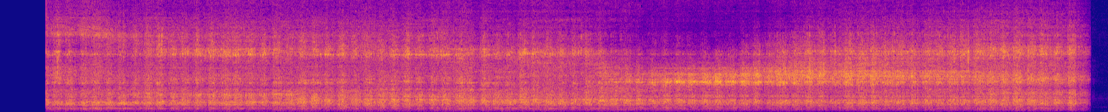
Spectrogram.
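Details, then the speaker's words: Hyundai Trajet power steering pump with a harsh, gravelly rumble running steadily beneath the engine; the owner suspected a cracked bearing, and disassembly confirmed the pump bearing was broken. Power steering pump bearing failure. "nah ini tersebut benar sekali bahwa suara kasar yang terdengar di awal video tadi memang berasal dari baring yang pecah-pecah"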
